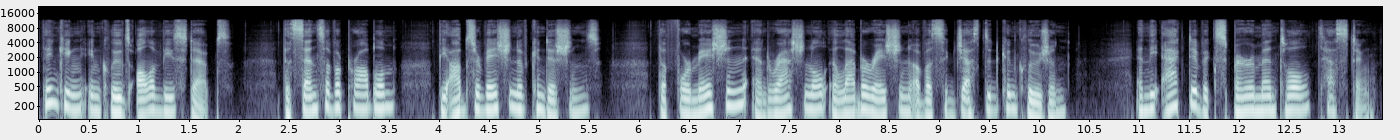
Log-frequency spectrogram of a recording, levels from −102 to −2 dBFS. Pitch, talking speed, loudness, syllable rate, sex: 155 Hz, 125 wpm, -18 LUFS, 5.3 syllables/s, male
